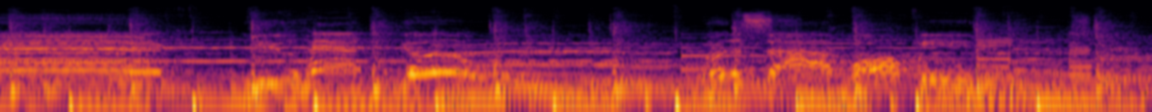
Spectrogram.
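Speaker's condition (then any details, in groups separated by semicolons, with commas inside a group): No condition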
